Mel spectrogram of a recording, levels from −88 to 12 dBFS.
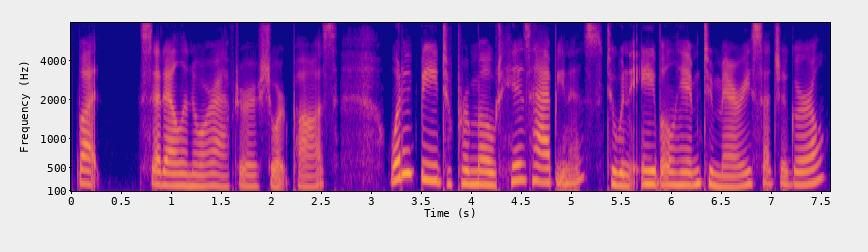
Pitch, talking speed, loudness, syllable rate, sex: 220 Hz, 175 wpm, -19 LUFS, 5.0 syllables/s, female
